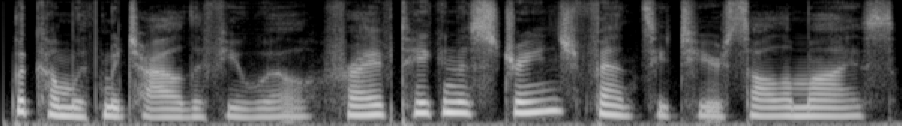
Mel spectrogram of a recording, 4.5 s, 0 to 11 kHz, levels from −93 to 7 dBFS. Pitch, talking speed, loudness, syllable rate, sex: 200 Hz, 255 wpm, -20 LUFS, 5.3 syllables/s, female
